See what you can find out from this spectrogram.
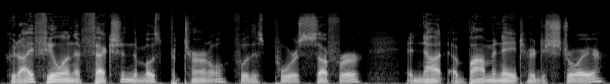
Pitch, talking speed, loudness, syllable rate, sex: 90 Hz, 165 wpm, -19 LUFS, 5.1 syllables/s, male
